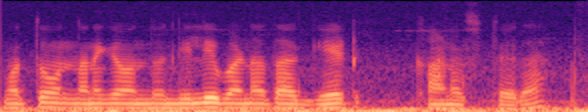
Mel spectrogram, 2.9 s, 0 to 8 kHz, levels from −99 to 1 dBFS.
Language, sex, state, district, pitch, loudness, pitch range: Kannada, male, Karnataka, Bangalore, 115 Hz, -17 LUFS, 105-120 Hz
